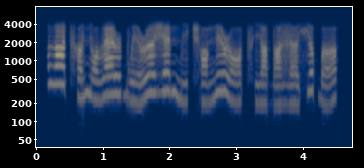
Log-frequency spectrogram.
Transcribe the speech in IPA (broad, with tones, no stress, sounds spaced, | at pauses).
ðˤ æ˥ t͡sʰ ʌ˩˧ ɲ ɔ˩ ð æ˧ ɹ ɡ w ɪ˩ ɹ ɜ˥ ʒ ɛ˥ ŋ͡m i˩ t͡ʃʰ ɒ˩ ŋ ɪ˧ ɹ ɔ˩ t͡sʰ i˩ u̯ dˤ ɜ˩ ɮ ɜ˩ ç ə˥ ɓ ʌ˩˧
